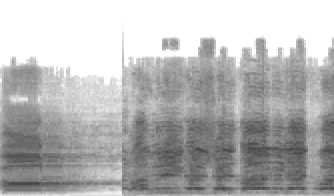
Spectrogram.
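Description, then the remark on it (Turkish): A large crowd at a funeral ceremony in Baghdad, Iraq, for Soleimani and Hashd al-Shaabi members, shouting 'Death to America' slogans in unison, loud, with rhythmic surging chants repeating after a brief sustained tonal opening; many voices blend into a dense roar. “Başkent Bağdat'taki cenaze töreni gövde gösterisine dönüştü. Amerika'ya ölüm sloganları atıldı.”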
